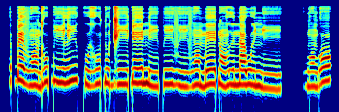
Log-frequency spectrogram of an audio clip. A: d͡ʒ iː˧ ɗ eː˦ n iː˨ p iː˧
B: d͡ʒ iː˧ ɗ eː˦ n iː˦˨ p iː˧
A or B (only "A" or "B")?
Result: A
